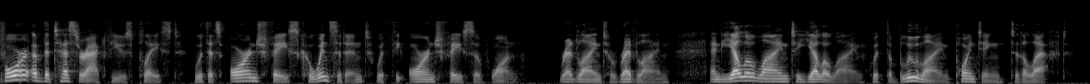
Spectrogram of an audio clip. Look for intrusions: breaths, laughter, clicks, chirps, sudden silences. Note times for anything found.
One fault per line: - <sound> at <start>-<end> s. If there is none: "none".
none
